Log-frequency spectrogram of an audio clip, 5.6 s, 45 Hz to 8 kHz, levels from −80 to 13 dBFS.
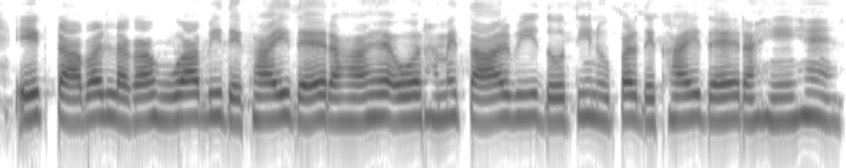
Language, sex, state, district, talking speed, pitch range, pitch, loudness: Hindi, female, Rajasthan, Nagaur, 215 wpm, 195-215 Hz, 205 Hz, -24 LUFS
